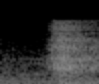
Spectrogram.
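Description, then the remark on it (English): An airy breath swells up after a moment of quiet and holds as a steady rush of air, a person drawing a slow, deep breath. No one speaks. “Close your eyes and breathe deeply.”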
